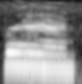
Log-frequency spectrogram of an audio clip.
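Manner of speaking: hammed-up dramatic name call; exaggerated. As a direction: overact it like a soap star. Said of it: "It's so exaggerated".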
